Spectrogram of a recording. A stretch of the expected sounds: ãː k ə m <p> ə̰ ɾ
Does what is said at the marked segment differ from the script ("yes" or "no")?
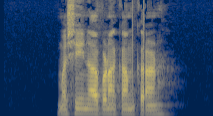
yes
